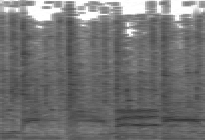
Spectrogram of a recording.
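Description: The cartoon's country-western theme song playing, with a steady beat under pitched melody lines.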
